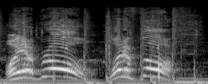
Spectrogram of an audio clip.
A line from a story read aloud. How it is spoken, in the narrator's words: A man emerges from his car shouting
